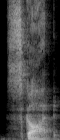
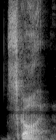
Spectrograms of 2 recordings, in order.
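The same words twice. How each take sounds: First: The final T sound is strongly released. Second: The final T sound is dropped. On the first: "Sometimes she over-enunciated the T sound at the end of my name" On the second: "Did she drop the T sound"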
